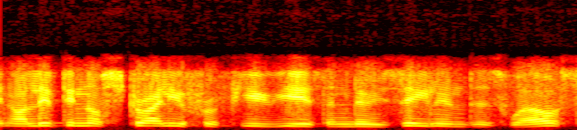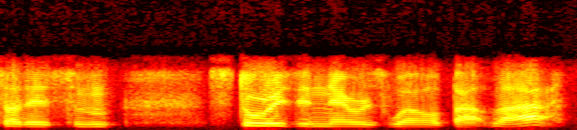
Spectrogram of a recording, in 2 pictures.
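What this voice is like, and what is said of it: British accent. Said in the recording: “as you can tell by my accent, I come from the UK”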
